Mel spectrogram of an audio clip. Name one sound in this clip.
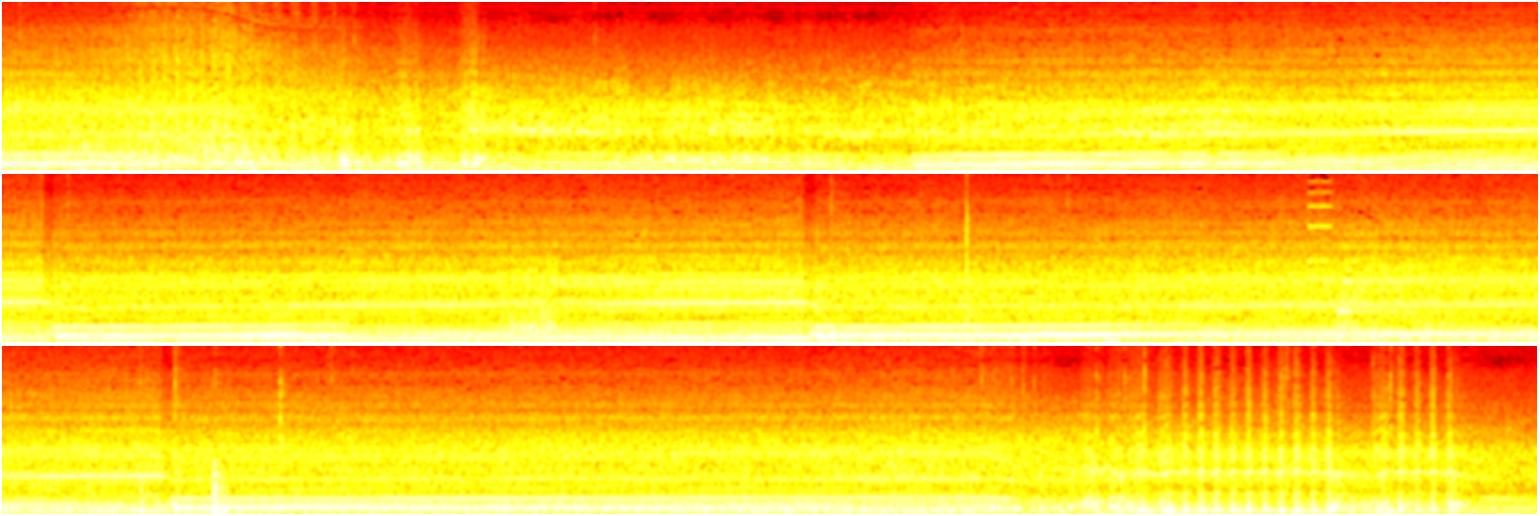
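A racing car engine roars loudly, revving up and dropping with each gear change.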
